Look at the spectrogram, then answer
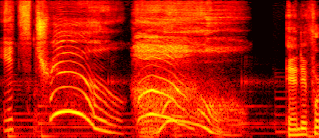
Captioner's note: gasps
